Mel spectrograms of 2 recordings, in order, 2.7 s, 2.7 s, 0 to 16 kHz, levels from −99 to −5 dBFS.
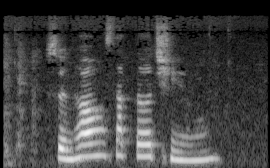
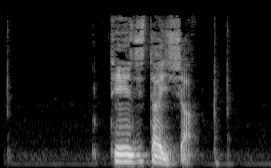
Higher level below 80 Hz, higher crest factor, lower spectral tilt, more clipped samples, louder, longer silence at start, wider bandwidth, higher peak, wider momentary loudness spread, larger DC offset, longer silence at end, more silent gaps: about the same, -66 dBFS vs -68 dBFS; about the same, 20 dB vs 20 dB; about the same, -5.5 dB/octave vs -4.5 dB/octave; neither; first, -22 LUFS vs -27 LUFS; second, 0.05 s vs 1.1 s; about the same, 11.5 kHz vs 11.5 kHz; first, -4 dBFS vs -12 dBFS; first, 14 LU vs 10 LU; neither; second, 0.5 s vs 0.8 s; neither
